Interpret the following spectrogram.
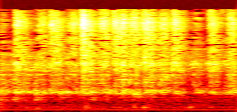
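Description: Chef's knife mincing leek into brunoise on a plastic cutting board: a quick, even run of light taps of the blade against the board.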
